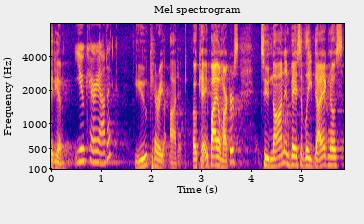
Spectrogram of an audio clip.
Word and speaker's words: eukaryotic: Erica, as the co-founder and an Arch Grants winning life science startup that leverages, I'm going to work on this pronunciation, Eukaryotic. Say it again. Eukaryotic.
